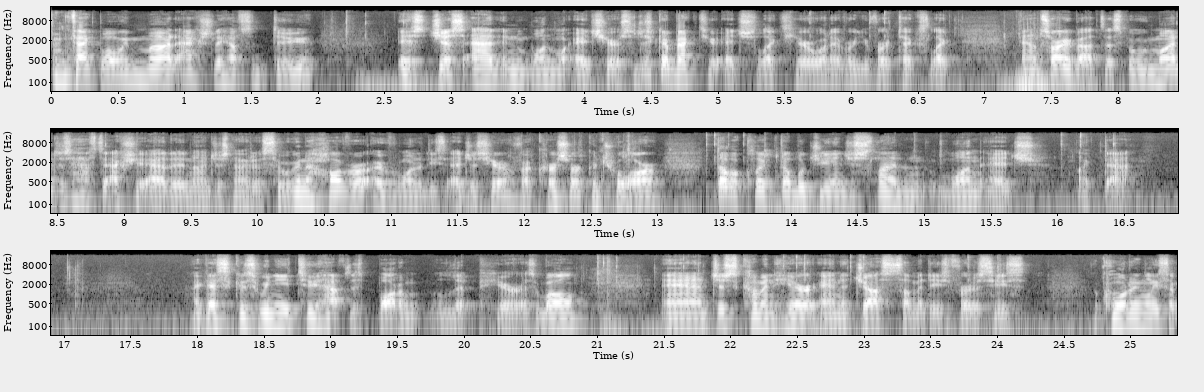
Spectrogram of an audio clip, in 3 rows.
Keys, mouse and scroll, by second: 0.1 middle click, 0.3 scroll up 2, 2.4 shift+middle click, 2.7 scroll up 1, 5.6 click, 6.1 click, 6.8-7.2 scroll down 1, 7.4 alt+a, 8.4 middle click, 12.7 ctrl+r, 13.8 g, 16.3 scroll down 2, 16.4 middle click, 18.1-19.4 scroll up 3, 19.4 scroll up 1, 21.1 shift+middle click, 21.9 scroll up 1, 22.4 click, 22.9 shift+click, 23.6 shift+click, 24.8 middle click.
